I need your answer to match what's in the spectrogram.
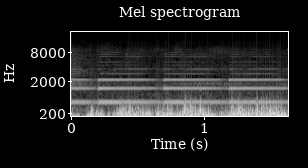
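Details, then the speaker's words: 2007 Ford F150 idling: a bright chime keeps repeating over a low idling rumble, the unbuckled seat belt warning. "Oh my god, this thing is doorbell. These ding dongs are noisy. Annoying."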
